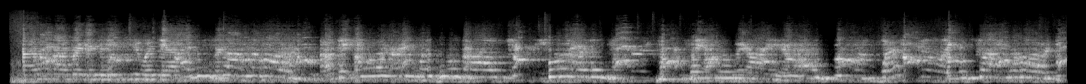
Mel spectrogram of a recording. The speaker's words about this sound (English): Dogs could be heard incessantly barking in the background as a woman said, "I've been shot."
